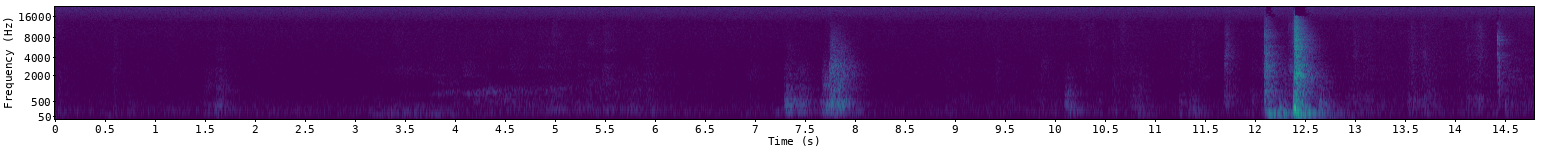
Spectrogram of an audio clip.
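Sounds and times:
door swinging and shutting with a solid thud: 12.1s - 12.8s.

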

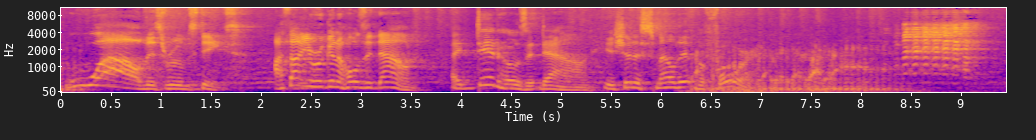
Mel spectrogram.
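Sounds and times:
speech: 0.1s - 7.9s
goat bleating: 7.8s - 9.3s.

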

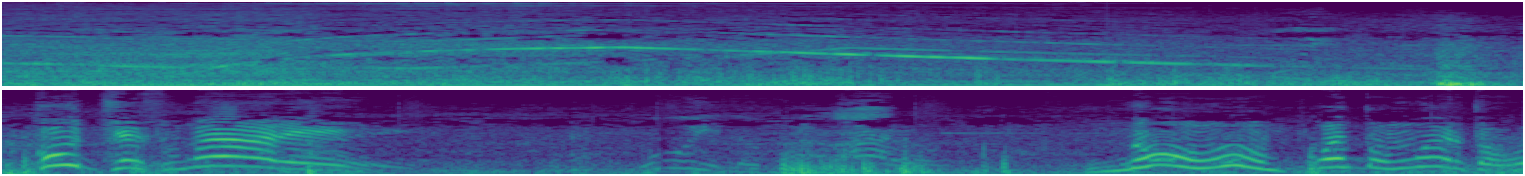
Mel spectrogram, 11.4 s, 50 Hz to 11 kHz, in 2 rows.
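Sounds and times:
emergency siren wailing: 0.0s - 5.8s
speech: 6.0s - 7.2s, 9.9s - 11.3s.

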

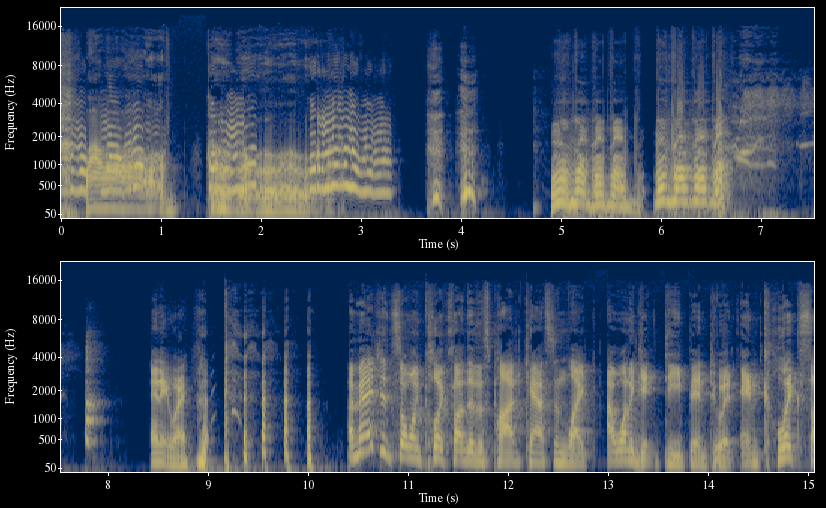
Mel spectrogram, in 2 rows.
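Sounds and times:
voices imitating growling, whimpering animal sounds: 0.0s - 3.4s, 4.9s - 6.9s
speech: 0.2s - 3.0s, 4.9s - 6.9s, 8.4s - 15.0s
laughter: 4.9s - 7.5s, 8.9s - 10.1s.

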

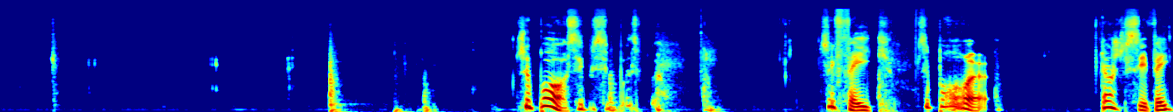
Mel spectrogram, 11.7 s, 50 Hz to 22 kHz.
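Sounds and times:
crunchy chewing of food: 0.0s - 3.2s
speech: 5.2s - 6.8s, 8.2s - 10.0s, 11.0s - 11.7s.

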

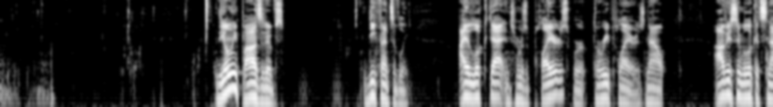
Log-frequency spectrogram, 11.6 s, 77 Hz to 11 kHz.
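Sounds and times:
person sipping a drink: 0.0s - 3.2s, 4.9s - 5.4s
person swallowing: 0.0s - 3.2s, 4.9s - 5.4s
wet mouth clicks: 1.5s - 3.2s, 4.9s - 5.5s
speech: 3.2s - 4.3s, 5.5s - 6.2s, 6.9s - 10.0s, 10.7s - 11.5s.

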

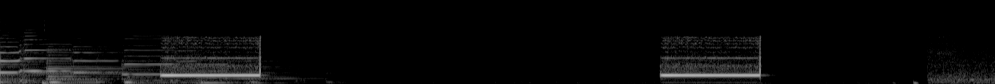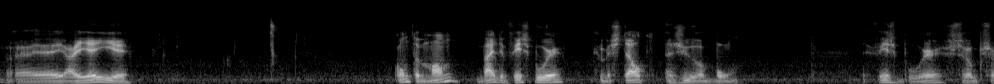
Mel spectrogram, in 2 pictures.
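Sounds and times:
telephone ringing with loud electronic bursts: 1.4s - 2.7s, 6.6s - 7.7s
speech: 10.1s - 11.3s, 14.0s - 17.4s, 18.7s - 19.8s.

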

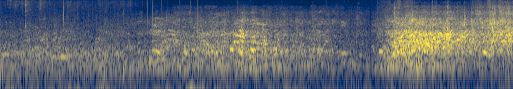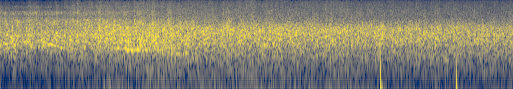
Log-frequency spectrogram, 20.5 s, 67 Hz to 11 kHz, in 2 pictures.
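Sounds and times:
theatre audience murmuring and chuckling: 0.0s - 20.5s
theatre audience laughing loudly: 3.1s - 6.9s, 7.5s - 20.5s
theatre audience clapping: 8.8s - 20.5s.

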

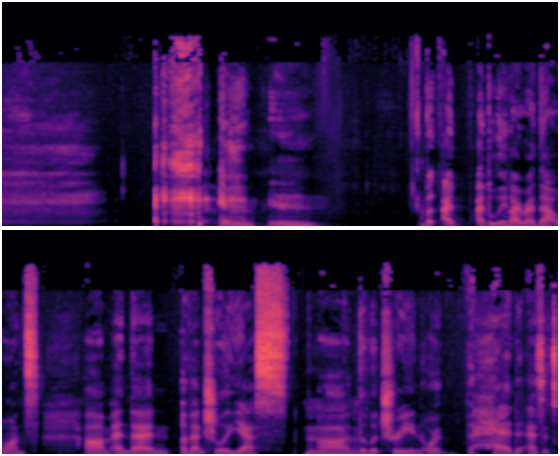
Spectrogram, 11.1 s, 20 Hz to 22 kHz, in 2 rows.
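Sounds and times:
harsh coughing: 1.5s - 3.3s
speech: 2.2s - 3.3s, 4.2s - 11.1s.

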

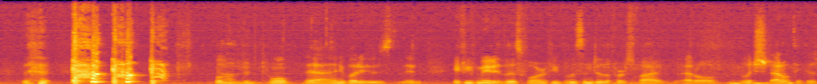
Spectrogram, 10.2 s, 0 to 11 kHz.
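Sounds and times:
speech: 0.3s - 1.2s, 2.7s - 10.2s
person coughing: 0.4s - 2.2s.

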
